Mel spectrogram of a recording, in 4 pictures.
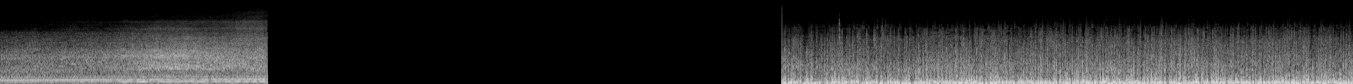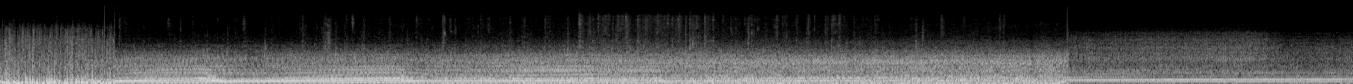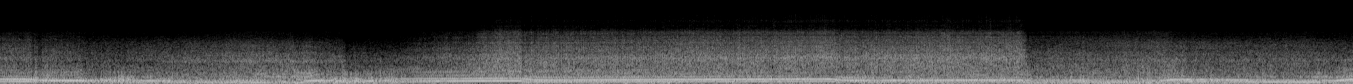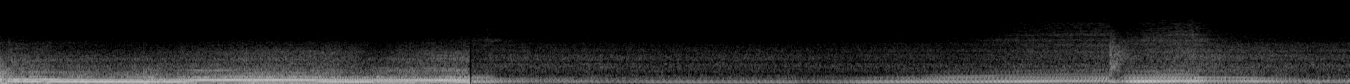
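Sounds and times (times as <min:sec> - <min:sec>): car engine accelerating hard: 0:00.0 - 0:02.7, 0:08.2 - 0:45.8, 0:49.4 - 0:53.5
wind and tyre rush: 0:00.0 - 0:02.7, 0:07.8 - 0:45.4.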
